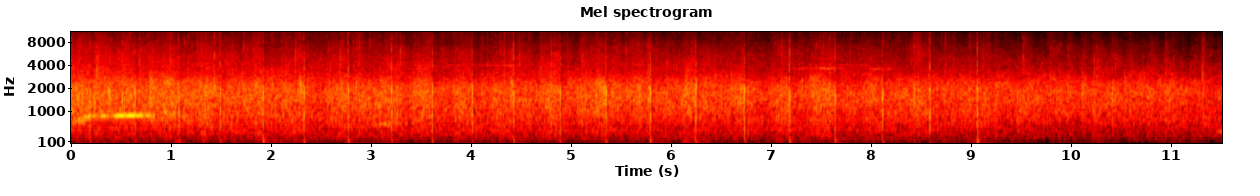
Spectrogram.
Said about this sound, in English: Who here is a teacher? Could you put your hand up? Can you just stand for a moment? Can we look around and can we give these guys a round of applause for what they do?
